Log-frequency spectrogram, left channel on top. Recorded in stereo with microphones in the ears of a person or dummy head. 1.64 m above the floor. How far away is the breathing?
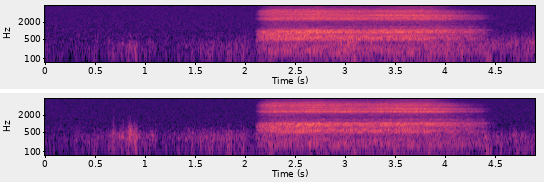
About 2.5 m.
